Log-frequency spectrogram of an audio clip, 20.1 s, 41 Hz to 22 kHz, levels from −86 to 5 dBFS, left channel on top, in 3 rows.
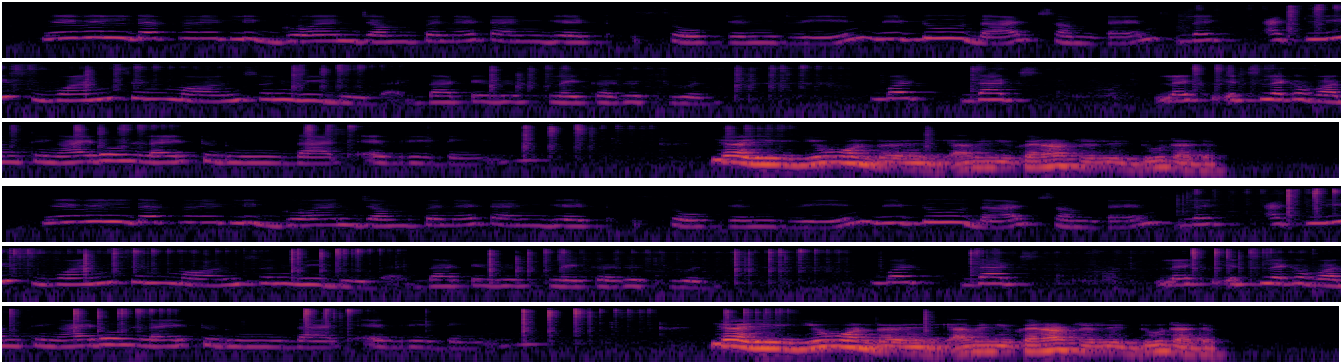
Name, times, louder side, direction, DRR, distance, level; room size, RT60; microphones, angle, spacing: voice 1, 0.2-3.0 3.3-10.3 10.8-11.9 12.4-16.1, left 1 dB, 15° left, 0.8 m, -48 dB
sound 1, 5.9-8.7 9.1-11.2 11.5-14.3 14.6-14.7 14.9-15.5 16.0-16.6 17.0-17.4 17.7-18.0, right 7 dB, 70° right, 1.4 m, -47 dB
voice 2, 16.9-19.5, right 3 dB, 35° right, 0.4 m, -36 dB
5.7 x 2.9 x 2.2 m
head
